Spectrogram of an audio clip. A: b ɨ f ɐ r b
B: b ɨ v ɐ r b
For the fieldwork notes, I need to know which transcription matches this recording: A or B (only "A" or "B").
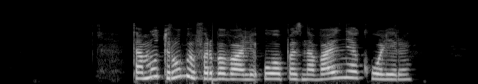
A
